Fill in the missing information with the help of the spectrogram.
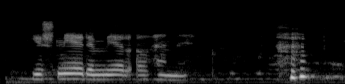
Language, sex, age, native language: Icelandic, male, 10, Icelandic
